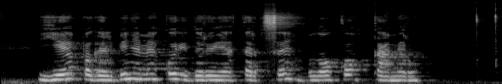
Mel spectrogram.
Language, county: Lithuanian, Telšiai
